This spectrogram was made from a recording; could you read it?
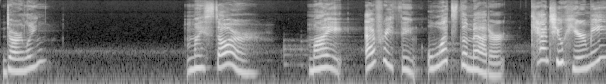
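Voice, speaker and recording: A woman's voice: high voice, lively intonation, takes it slowly, long pauses, soft background music. A woman voicing a clingy, pleading young vampire-bitten lover in a whispered role-play, full of doting endearments.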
